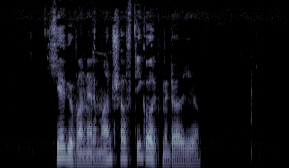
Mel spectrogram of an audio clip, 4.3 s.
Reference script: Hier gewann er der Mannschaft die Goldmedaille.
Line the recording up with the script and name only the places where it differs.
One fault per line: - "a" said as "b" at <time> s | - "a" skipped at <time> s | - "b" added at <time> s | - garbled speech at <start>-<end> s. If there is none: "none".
none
